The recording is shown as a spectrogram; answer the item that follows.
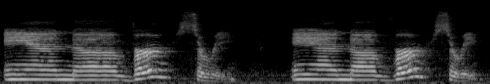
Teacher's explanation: Notice that the stress is on the ver. So we're going to go higher, louder, and longer.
